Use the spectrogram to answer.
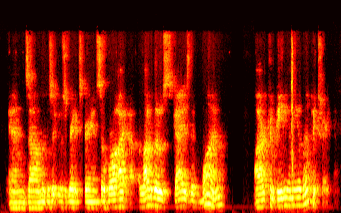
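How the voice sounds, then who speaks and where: At a fairly quick pace, a man with a medium pitch and a dark, mellow tone sounds somewhat breathy, his voice making very wide pitch swings and big swings in loudness. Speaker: ring announcer. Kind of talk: interview answer.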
